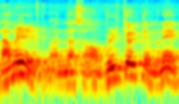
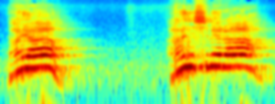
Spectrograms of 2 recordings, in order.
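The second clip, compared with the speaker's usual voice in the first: much higher, loud shout across the water, slow on the last word; calling out far; 11 semitones higher, 8 dB louder, much slower than usual. Retold or imitated. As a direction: yell out to the disciples far off on the sea. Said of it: "아마 이렇게 소리 지르셨던 것 같아요".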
